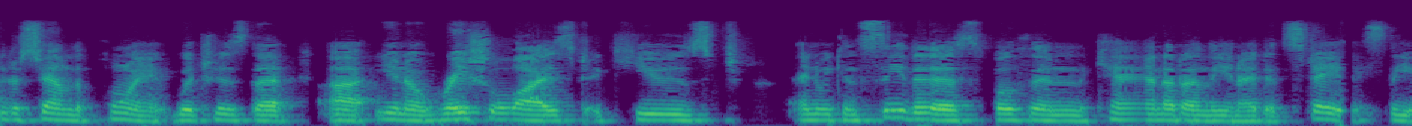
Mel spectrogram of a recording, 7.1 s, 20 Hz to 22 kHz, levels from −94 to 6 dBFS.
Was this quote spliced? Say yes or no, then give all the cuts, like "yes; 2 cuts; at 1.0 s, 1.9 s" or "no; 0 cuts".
yes; 1 cut; at 1.5 s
